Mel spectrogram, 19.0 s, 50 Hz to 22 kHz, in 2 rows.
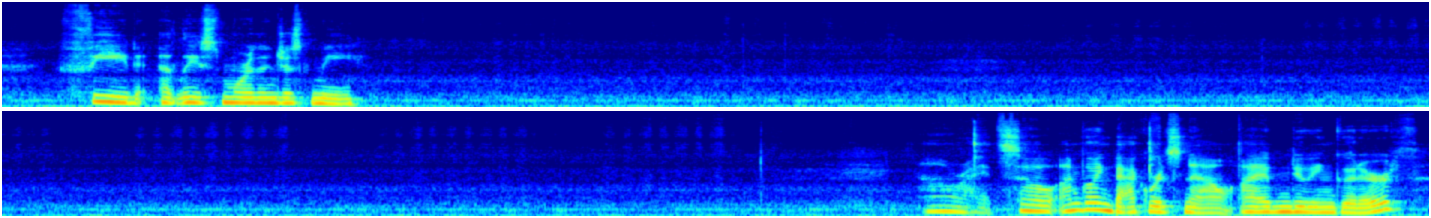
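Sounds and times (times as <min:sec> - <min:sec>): steady low hum: 0:00.0 - 0:19.0
pencil scratching on paper: 0:02.4 - 0:06.1, 0:07.0 - 0:14.5.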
